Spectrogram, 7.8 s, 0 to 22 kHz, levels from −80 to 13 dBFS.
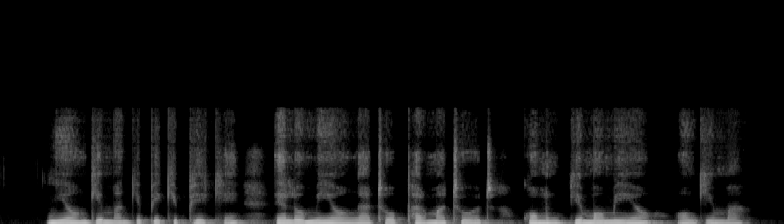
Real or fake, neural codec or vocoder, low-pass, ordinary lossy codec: fake; codec, 24 kHz, 0.9 kbps, DualCodec; none; none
